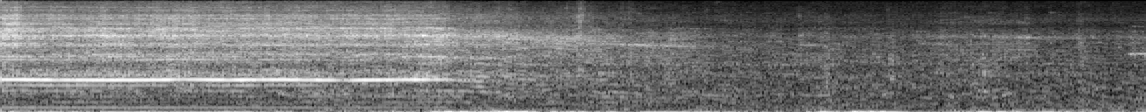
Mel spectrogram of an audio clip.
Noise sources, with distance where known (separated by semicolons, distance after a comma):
small or medium rotating saw, near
